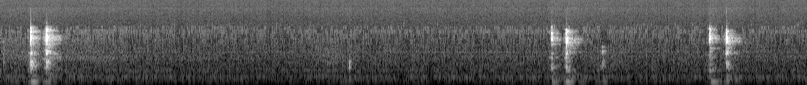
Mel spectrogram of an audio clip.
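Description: Faint computer mouse clicks: three pairs of quick clicks, one at the start, one just before three seconds and one a little later, with near silence between.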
